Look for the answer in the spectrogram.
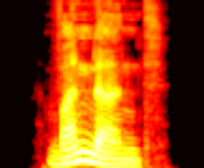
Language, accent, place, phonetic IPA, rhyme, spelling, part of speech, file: German, Germany, Berlin, [ˈvandɐnt], -andɐnt, wandernd, verb, De-wandernd.ogg
- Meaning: present participle of wandern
